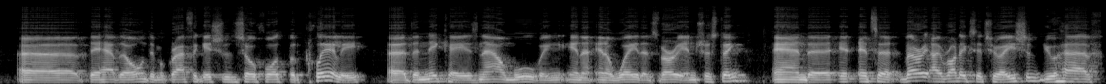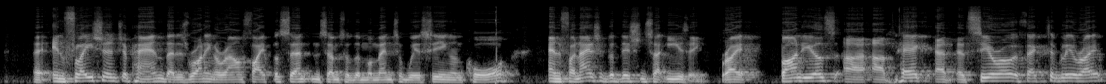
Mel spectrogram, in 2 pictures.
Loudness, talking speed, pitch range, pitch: -21 LUFS, 190 wpm, 110-140 Hz, 120 Hz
